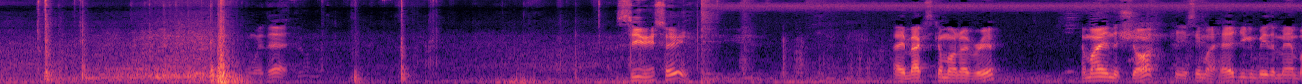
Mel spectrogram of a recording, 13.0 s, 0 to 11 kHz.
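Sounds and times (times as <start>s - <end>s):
sliding door rolling along track: 0.4s - 2.3s
door slamming shut: 2.0s - 2.6s.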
